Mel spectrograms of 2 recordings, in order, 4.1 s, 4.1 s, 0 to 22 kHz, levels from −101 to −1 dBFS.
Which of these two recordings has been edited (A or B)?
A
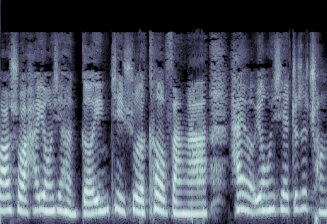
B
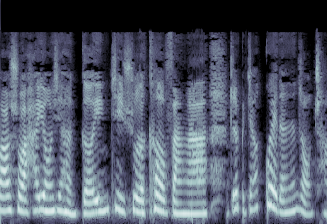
B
